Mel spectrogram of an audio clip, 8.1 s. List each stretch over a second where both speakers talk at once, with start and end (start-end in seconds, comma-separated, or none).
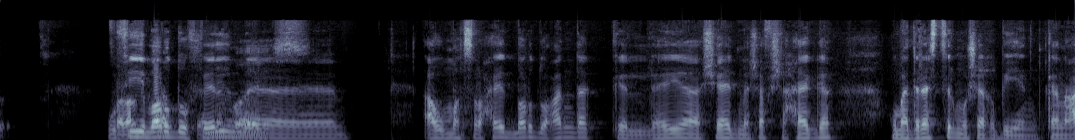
0.8-2.4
